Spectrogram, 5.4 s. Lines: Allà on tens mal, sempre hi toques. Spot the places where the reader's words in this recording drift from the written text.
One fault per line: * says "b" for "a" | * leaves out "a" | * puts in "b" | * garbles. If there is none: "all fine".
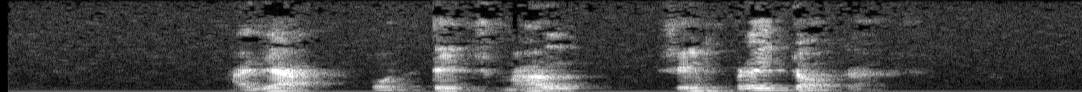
all fine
